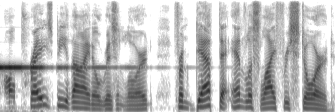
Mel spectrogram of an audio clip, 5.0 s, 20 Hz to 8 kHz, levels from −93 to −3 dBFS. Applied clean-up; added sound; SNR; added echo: neural mask model RNNoise.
